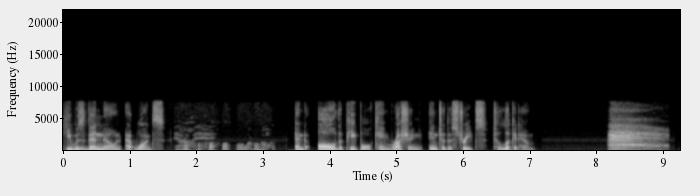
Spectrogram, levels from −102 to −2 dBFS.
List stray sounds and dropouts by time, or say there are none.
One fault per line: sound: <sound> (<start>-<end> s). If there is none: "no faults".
sound: laugh (1.7-3.2 s)
sound: sigh (8.2-9.1 s)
